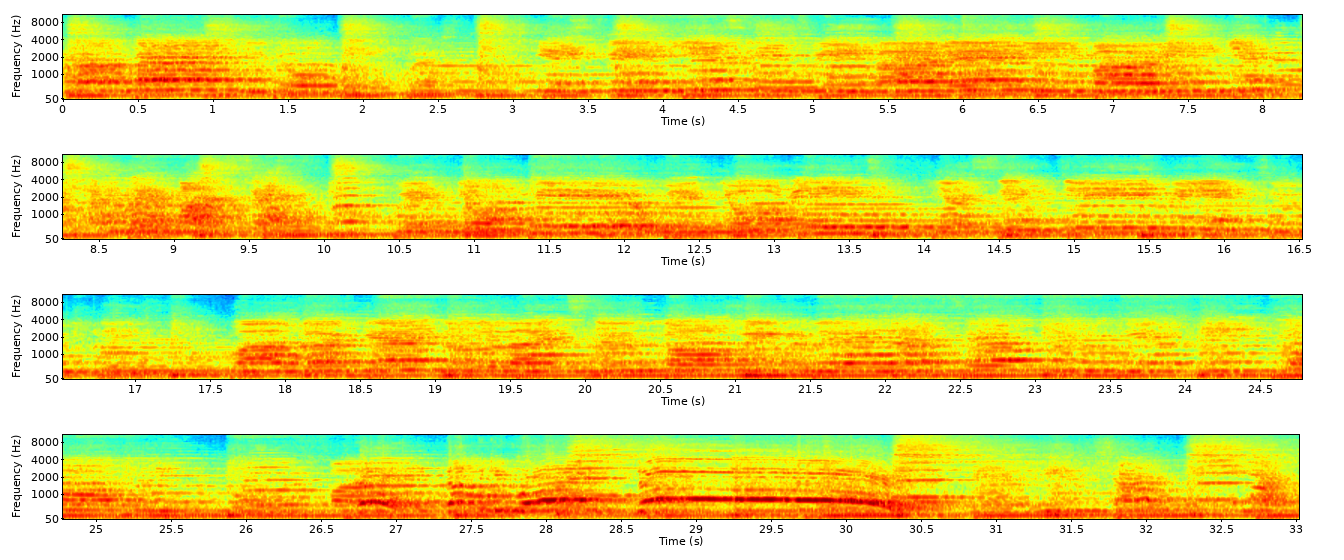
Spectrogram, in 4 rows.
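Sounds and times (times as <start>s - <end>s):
ensemble choral singing: 0.0s - 33.0s
instrumental accompaniment: 0.0s - 33.0s.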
